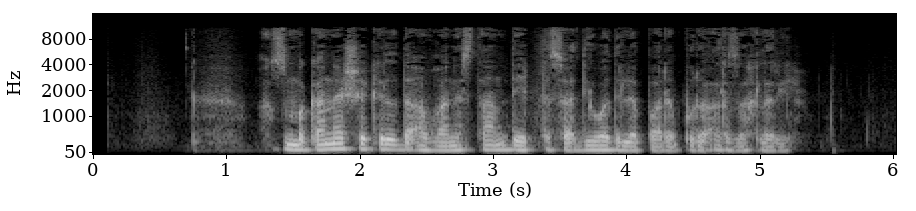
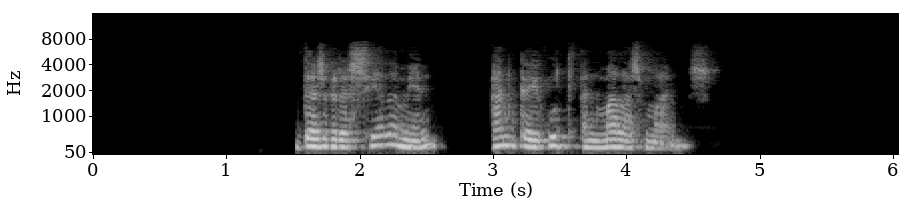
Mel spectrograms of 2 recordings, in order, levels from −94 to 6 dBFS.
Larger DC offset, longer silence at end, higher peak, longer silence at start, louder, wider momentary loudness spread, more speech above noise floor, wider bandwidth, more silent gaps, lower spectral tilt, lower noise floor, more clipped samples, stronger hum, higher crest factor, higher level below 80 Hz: neither; second, 0.8 s vs 1.45 s; about the same, -6 dBFS vs -4 dBFS; second, 0.75 s vs 1.5 s; second, -24 LUFS vs -21 LUFS; first, 19 LU vs 16 LU; second, 41 dB vs over 70 dB; first, 11.5 kHz vs 6.8 kHz; second, none vs 2.66-2.97 s; second, -6.5 dB/octave vs -8 dB/octave; second, -64 dBFS vs under -90 dBFS; neither; neither; about the same, 20 dB vs 20 dB; first, -56 dBFS vs -64 dBFS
